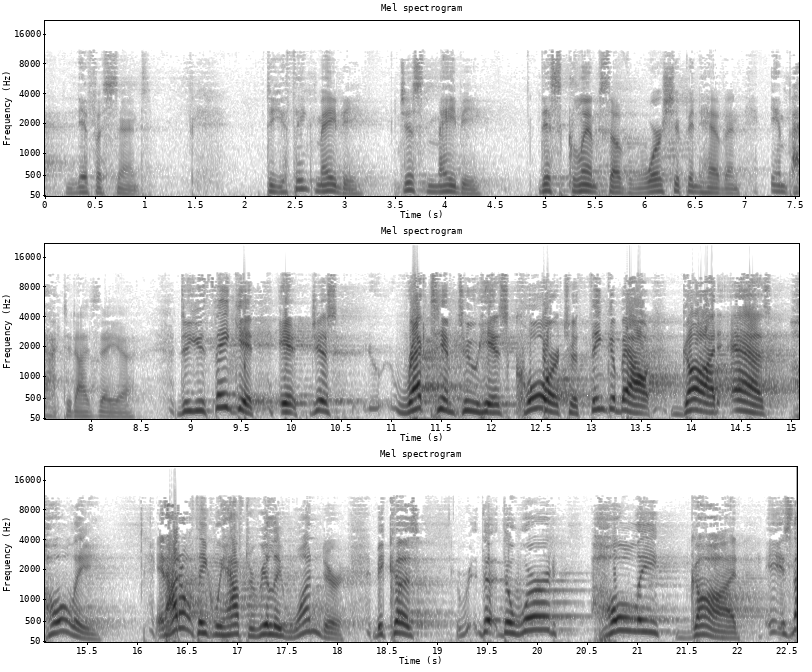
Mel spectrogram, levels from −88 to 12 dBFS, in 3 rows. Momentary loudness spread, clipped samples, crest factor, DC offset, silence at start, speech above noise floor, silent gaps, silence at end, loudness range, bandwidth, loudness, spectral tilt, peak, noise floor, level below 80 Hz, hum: 22 LU; under 0.1%; 14 dB; under 0.1%; 0.25 s; 43 dB; none; 0 s; 17 LU; 11.5 kHz; -13 LUFS; -5 dB/octave; 0 dBFS; -57 dBFS; -48 dBFS; none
